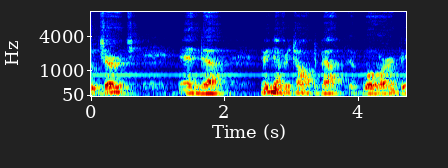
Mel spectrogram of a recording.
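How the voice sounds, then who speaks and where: There is noticeable background noise behind a man with a medium-pitched voice. He talks at a fairly slow pace with ordinary pitch variation. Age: 80s+. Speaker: Air Force veteran. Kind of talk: personal recollection talk. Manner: hesitant, with many fillers.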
